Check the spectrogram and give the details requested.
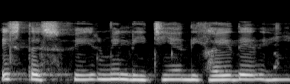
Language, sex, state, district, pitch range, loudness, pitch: Hindi, male, Uttar Pradesh, Lucknow, 215-230 Hz, -14 LUFS, 220 Hz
